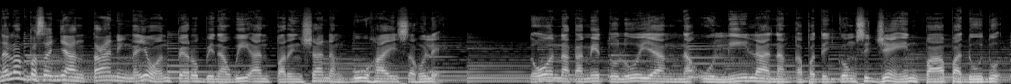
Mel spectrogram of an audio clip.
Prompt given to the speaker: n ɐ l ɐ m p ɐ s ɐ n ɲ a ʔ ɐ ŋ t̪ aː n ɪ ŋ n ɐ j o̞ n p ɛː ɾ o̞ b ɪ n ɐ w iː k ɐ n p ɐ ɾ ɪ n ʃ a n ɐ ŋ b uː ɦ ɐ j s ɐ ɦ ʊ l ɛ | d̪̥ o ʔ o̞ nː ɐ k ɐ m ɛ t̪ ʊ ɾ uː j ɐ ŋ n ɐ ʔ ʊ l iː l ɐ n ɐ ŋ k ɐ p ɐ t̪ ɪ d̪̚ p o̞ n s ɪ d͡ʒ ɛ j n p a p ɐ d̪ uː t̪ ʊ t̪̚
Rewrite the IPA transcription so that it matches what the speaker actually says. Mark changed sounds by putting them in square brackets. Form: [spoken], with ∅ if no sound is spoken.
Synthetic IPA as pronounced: n ɐ l ɐ m p ɐ s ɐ n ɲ a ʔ ɐ ŋ t̪ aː n ɪ ŋ n ɐ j o̞ n p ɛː ɾ o̞ b ɪ n ɐ w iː [ʔ] ɐ n p ɐ ɾ ɪ n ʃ a n ɐ ŋ b uː ɦ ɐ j s ɐ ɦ ʊ l ɛ | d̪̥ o ʔ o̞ nː ɐ k ɐ m ɛ t̪ ʊ [l] uː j ɐ ŋ n ɐ ʔ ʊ l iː l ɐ n ɐ ŋ k ɐ p ɐ t̪ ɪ d̪̚ [k] o̞ [ŋ] s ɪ d͡ʒ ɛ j n p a p ɐ d̪ uː [d̪] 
